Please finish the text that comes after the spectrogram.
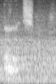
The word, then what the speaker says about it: Aerts: In the Renault, it's Tarek Bushman, Loris Garnier and Lewis Bentley, Angelo Scoot, Kevin Rishley, and Nick Aerts is in Nick Arts is the correct pronunciation there, are in the Audi.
